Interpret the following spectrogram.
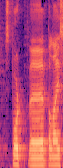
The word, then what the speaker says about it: Sportpaleis: None of the casters were able to pronounce it correctly, because it's a Dutch or a Flemish, like Belgian Dutch name. Sportpaleis, it means Sport Palace, Sports Palace of course.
